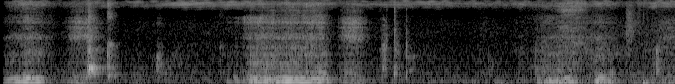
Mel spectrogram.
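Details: Person asked to watch a child who fell asleep: irregular low rattling snores roughly every few seconds, with some background noise; snoring.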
